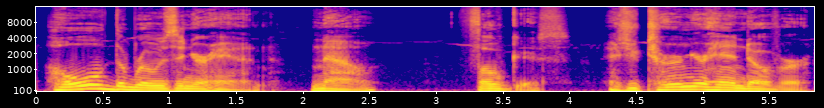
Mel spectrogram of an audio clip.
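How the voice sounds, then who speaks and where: A man playing a feared dark sorcerer with a tender side, in a courtly, romantic fantasy ASMR roleplay style. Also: sits low, breathy edge, dry recording, exaggerated voice. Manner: courtly, formal phrasing with endearments. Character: feared dark sorcerer, tender and flustered toward his captive. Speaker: voice actor in audio roleplay.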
